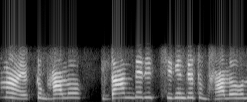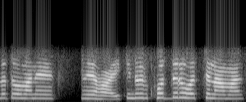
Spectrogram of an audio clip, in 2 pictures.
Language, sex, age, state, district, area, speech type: Bengali, female, 18-30, West Bengal, Howrah, urban, conversation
